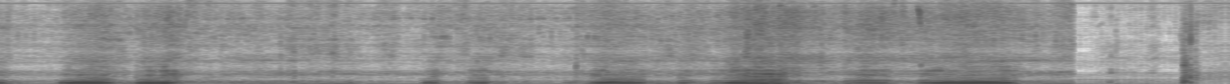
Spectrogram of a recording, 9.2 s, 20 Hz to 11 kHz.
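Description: Honda XR250R's air-cooled single-cylinder four-stroke engine being ridden along a dirt trail, running steadily with repeated rises and falls in revs as the throttle is opened and rolled off. About eight seconds in, the engine sound drops away.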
